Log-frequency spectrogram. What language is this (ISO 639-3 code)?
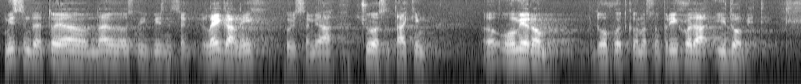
hrv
